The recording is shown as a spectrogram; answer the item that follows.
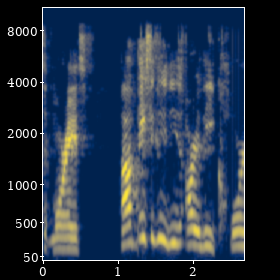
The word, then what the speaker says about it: mores: All right, mores, that's how you pronounce it, mores.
